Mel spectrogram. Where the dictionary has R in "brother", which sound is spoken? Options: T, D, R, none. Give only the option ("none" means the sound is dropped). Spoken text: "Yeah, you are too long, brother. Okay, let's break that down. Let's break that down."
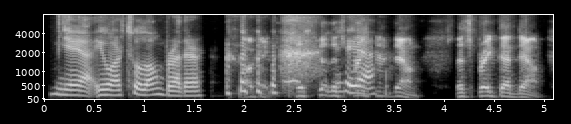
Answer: R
